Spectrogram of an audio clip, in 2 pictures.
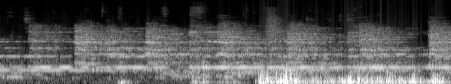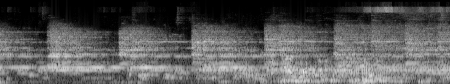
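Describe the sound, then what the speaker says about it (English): Church bells ring at St. Gertrude Church (Santa Gertrudis) in Envigado, Colombia, struck in a steady, regular sequence of resonant peals with outdoor street noise and a brief low rumble partway through. "And the church bells are ringing at the St. Gertrude Church, Santa Gertrudis."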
